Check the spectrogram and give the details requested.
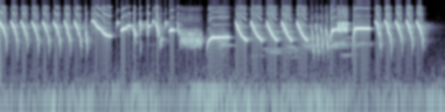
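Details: Canary training song with ornate 'cengkok mewah' variations to provoke other canaries to sing; quick series of falling whistles, a buzzy chattering patch, a rising slurred note, then more repeated descending whistles.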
